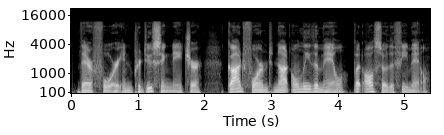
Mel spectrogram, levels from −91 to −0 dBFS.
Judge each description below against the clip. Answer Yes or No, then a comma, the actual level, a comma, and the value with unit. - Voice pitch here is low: Yes, low, 100 Hz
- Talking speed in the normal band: Yes, average, 155 wpm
